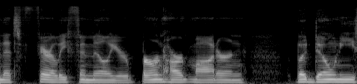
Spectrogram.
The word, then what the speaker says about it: Bodoni: Here's Dido is one that's fairly familiar, Bernhardt Modern, Bodoni, sometimes I say Bodini because a lot of these fonts are hard to pronounce.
